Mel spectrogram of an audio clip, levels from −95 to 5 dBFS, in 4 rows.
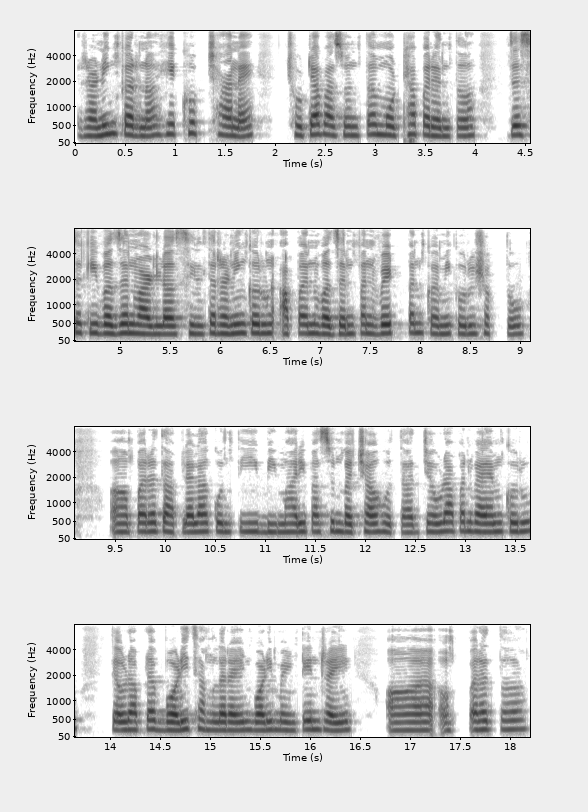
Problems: background sounds at intervals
